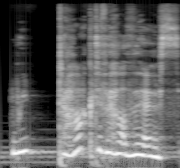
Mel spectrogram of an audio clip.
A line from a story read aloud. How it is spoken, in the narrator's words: she stuttered nervously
